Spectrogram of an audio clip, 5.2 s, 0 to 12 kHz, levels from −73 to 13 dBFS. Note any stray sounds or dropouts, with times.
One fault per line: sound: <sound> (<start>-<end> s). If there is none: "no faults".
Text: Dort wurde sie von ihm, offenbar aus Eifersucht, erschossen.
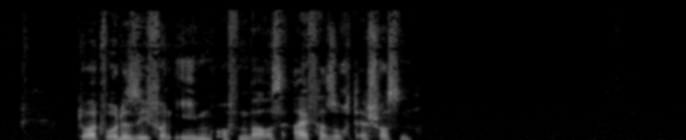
no faults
